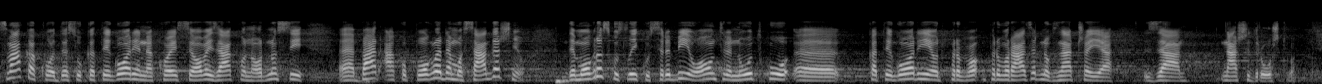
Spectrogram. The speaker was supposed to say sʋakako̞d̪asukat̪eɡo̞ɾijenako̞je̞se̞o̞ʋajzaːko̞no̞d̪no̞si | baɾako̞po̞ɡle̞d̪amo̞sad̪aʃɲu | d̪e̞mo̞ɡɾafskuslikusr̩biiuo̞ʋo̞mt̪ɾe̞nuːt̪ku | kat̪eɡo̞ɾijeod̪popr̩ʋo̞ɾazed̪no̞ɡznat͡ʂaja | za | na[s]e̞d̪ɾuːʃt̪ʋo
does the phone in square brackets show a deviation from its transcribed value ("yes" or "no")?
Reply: yes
